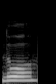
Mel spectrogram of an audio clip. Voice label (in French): "luo1", chinois; Cours de Chinois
